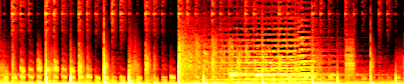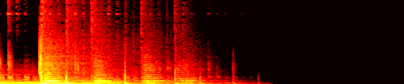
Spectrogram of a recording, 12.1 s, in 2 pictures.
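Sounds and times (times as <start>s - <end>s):
tension music: 0.0s - 9.4s.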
